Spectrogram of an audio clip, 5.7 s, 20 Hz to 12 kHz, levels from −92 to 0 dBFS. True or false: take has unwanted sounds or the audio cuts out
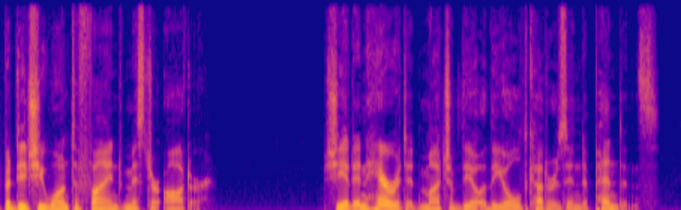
false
